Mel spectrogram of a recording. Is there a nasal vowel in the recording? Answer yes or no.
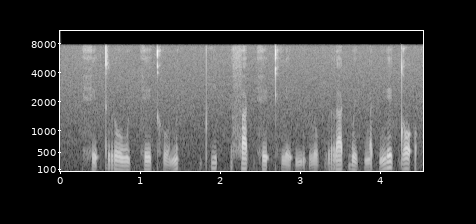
no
